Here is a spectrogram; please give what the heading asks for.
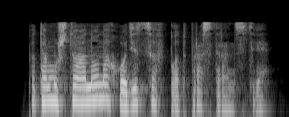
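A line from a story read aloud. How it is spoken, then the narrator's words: Calm explanation. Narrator (Russian): спокойно пояснил Алексей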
